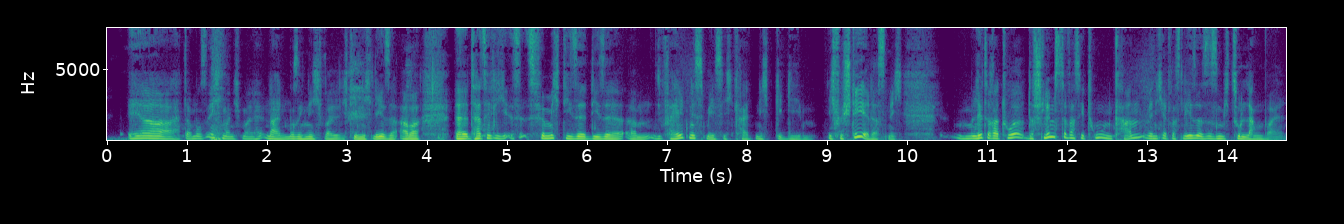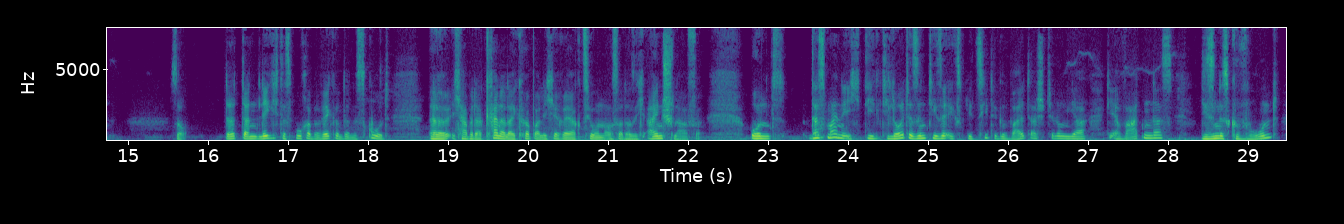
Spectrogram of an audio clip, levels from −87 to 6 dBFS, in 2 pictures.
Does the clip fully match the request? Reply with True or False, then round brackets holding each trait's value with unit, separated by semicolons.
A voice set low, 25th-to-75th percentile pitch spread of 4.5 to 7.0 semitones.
False (155 Hz; 4.9 semitones)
